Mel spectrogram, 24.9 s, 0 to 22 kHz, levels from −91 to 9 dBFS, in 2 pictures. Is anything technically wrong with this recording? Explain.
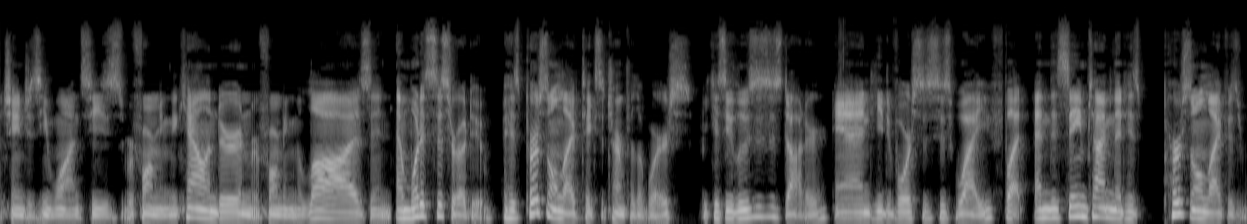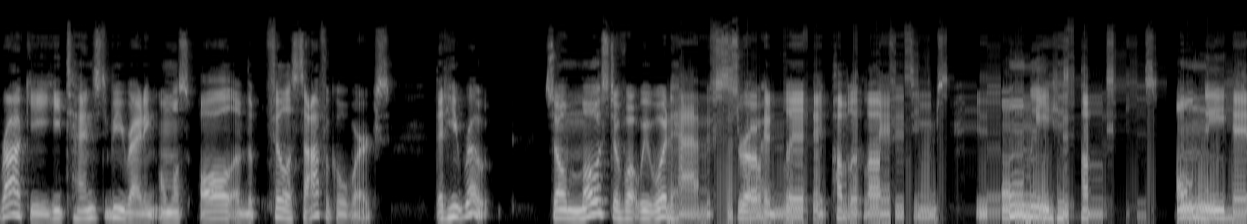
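Yes, from 19.15 s to 24.94 s the speech turns into a stiff, metallic buzz pinned near 66.8 Hz. That's robotic sound from repeated short buffers, likely caused by audio arriving too slowly, so about half the time is filled by looping a roughly 15 ms chunk.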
